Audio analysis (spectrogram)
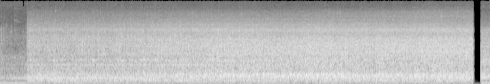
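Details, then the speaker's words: Pool pump running the Bestway Costco pool vacuum when the vacuum head is lifted from the water; steady hum turns to hissy, gurgling rush as it sucks air; fix is pump off, bleed air at valve, may need to reprime. "you'll hear the pump change sounds like that when you start sucking air"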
